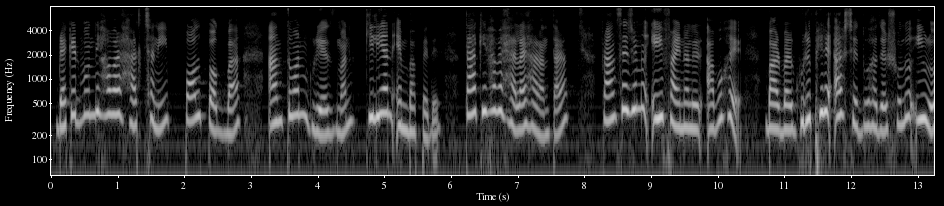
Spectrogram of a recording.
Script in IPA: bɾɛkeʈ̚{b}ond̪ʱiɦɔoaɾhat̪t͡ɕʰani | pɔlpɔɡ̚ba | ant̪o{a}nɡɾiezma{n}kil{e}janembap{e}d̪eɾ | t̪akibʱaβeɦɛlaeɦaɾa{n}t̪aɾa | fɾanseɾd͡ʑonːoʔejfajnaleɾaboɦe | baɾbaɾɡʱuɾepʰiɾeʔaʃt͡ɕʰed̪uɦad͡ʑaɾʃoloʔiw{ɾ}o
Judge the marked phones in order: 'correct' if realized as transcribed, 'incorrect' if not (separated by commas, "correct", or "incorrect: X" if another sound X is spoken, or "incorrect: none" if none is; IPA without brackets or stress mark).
correct, correct, correct, incorrect: i, correct, correct, correct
